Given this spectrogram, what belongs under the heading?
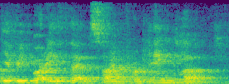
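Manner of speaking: ordinary talk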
